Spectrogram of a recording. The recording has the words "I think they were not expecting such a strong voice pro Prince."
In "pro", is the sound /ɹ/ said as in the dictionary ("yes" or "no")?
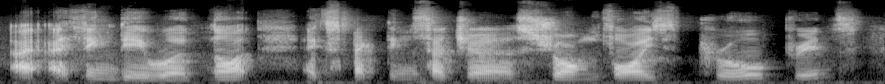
yes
